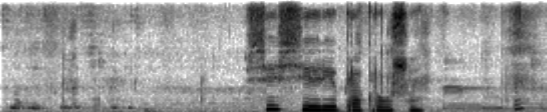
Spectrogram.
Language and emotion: Russian, sad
